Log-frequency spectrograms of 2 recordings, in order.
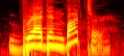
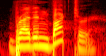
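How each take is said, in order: Both takes have the same delivery.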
